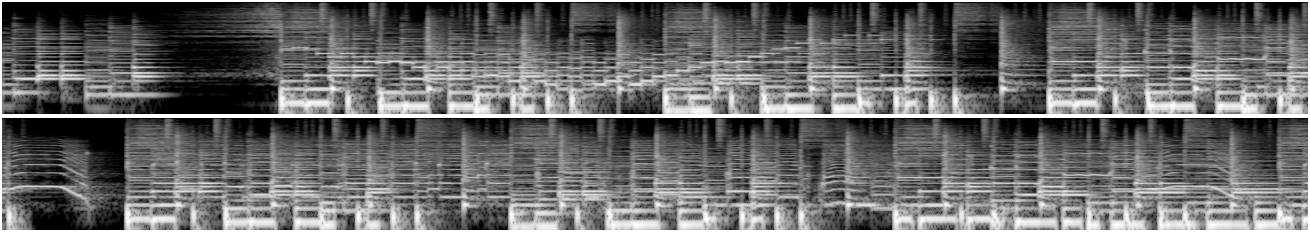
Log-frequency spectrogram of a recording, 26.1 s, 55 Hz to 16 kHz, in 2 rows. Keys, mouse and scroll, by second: 0.1 ctrl+g, 2.3 click, 9.9 F9, 10.1-24.3 drag.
